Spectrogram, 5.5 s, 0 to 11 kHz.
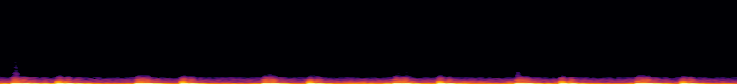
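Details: Normal heart sounds of an adult male auscultating himself with a stethoscope while falling asleep: steady, regular lub-dub at about 63 beats a minute, normal first and second sounds.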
